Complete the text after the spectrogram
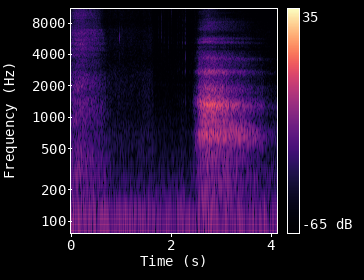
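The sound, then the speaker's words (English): Deep breathing, with a soft, airy breath at the start, then a pause, then a longer and louder rushing breath that slowly fades. No talk. “Take a deep breath.”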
